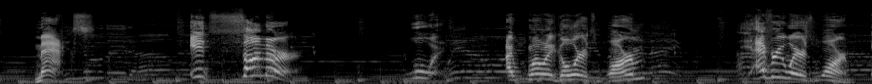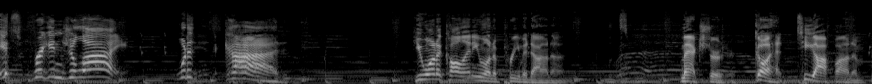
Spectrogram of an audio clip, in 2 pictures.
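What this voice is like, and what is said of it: Raised, loud ranting voice. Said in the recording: “Sorry, I raised my voice.”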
